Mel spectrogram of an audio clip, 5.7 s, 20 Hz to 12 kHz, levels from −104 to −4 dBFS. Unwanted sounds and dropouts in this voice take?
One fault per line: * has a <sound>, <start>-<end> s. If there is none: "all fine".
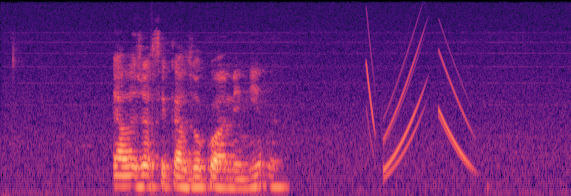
* has a chirp, 3.7-4.8 s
